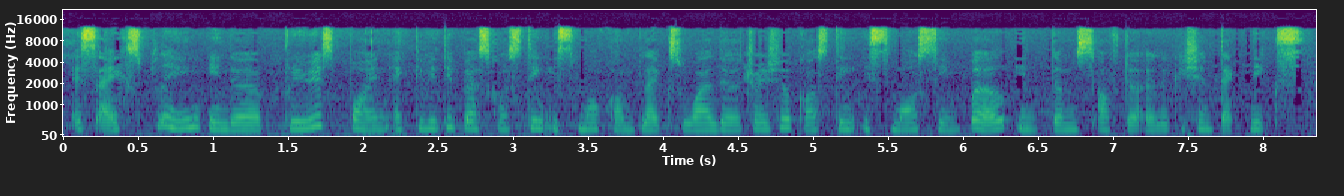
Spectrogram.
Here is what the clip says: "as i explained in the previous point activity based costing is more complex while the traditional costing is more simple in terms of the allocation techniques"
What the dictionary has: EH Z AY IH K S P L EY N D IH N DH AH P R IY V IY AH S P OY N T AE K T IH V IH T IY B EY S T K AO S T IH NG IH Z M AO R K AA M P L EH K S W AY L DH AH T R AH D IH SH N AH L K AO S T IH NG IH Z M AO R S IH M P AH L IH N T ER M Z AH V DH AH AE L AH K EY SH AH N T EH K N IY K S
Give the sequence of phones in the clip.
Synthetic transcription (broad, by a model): EH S AY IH K S P L EY N IH N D AH P R IY V IY AH S P OY N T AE K T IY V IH T IY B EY S K AO S T IH NG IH S M AO K AA M P L EH K S W AY L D AH T R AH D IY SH AH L K AO S T IH NG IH S M AO S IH M P AH L IH N T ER M S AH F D AH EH L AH K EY SH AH N T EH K N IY K S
